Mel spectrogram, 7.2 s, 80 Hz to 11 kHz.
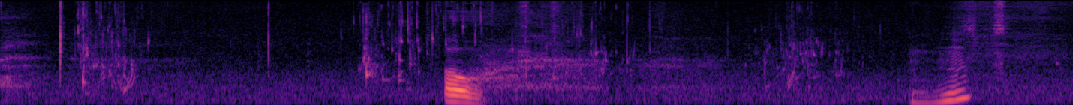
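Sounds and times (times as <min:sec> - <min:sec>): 
person climbing down a ladder into cold water splashing: 0:00.4 - 0:01.1, 0:02.2 - 0:05.8
speech: 0:03.0 - 0:03.3.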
